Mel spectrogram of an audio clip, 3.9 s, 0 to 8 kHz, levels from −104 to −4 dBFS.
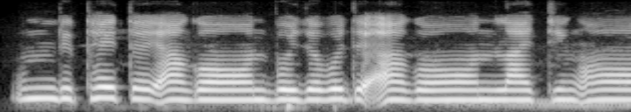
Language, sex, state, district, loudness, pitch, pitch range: Chakma, female, Tripura, Dhalai, -15 LUFS, 230 Hz, 225-240 Hz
